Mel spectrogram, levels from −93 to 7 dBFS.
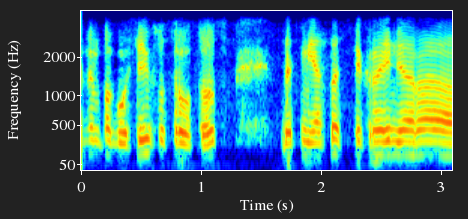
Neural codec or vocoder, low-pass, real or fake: codec, 44.1 kHz, 7.8 kbps, Pupu-Codec; 3.6 kHz; fake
